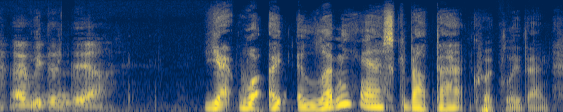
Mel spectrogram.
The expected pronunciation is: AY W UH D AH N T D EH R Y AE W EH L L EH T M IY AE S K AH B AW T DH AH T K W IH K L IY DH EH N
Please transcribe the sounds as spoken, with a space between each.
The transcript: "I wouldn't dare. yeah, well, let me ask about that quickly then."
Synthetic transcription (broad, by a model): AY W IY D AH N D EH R Y AE W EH L L EH T M IY AE S K AH B AW T DH AH T K W IH K L IY DH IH N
